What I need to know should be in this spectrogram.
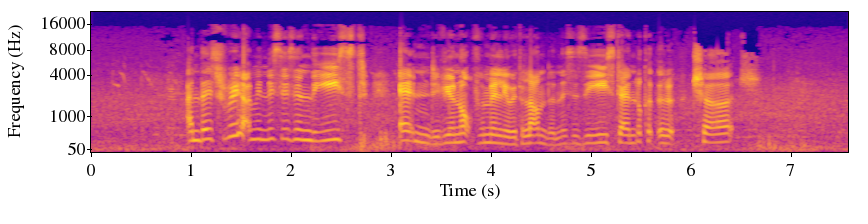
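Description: An older woman speaks with animation close to the microphone.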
